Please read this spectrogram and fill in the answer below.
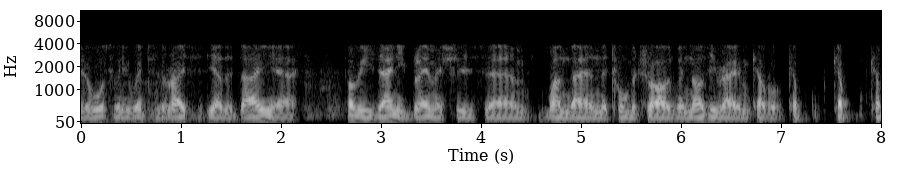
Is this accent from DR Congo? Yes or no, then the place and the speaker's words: no; Palmerston North, Manawatū-Whanganui, New Zealand; now in Australia; I was born in Palmerston North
